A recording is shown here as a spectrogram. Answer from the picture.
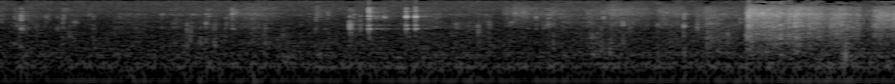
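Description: Faint closed-mouth chewing of a mouthful of pizza, with a few soft clicks about two seconds in. Near the end comes a brief louder rustle of a paper napkin being handled.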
